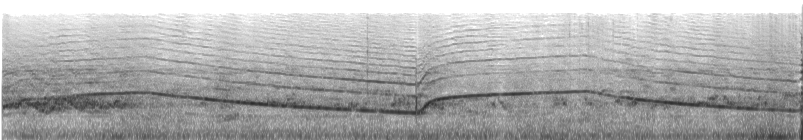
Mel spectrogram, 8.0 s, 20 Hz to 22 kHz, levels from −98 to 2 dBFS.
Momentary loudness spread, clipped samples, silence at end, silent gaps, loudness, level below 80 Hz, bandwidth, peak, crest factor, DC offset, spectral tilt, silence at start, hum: 6 LU; under 0.1%; 0 s; none; -25 LUFS; -44 dBFS; 15.5 kHz; -4 dBFS; 22 dB; under 0.1%; -4 dB/octave; 0 s; none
